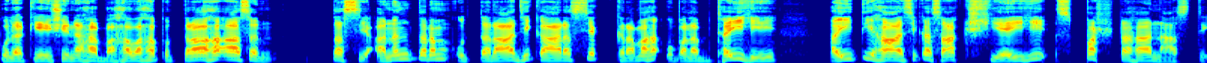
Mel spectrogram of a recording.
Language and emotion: Sanskrit, neutral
